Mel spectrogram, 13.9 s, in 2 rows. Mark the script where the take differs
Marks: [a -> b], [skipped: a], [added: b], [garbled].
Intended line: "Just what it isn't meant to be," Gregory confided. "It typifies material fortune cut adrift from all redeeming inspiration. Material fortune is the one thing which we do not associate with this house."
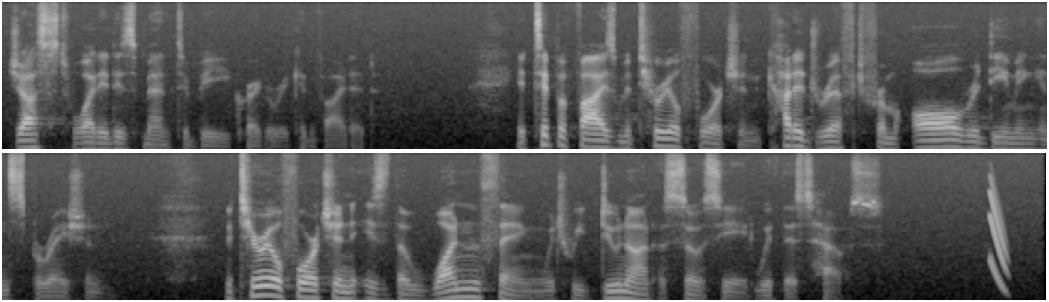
"Just what it [isn't -> is] meant to be," Gregory confided. "It typifies material fortune cut adrift from all redeeming inspiration. Material fortune is the one thing which we do not associate with this house."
